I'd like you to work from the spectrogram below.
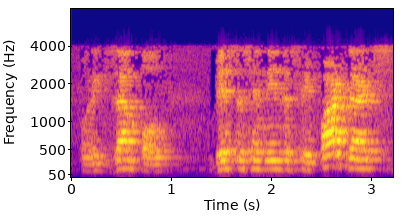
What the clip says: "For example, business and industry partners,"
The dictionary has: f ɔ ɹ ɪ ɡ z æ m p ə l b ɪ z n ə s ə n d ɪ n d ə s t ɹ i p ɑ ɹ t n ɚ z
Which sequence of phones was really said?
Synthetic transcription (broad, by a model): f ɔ ɹ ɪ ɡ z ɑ m p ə l b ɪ s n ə s ə n d ɪ n d ə s t ɹ i p ɑ ɹ t n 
